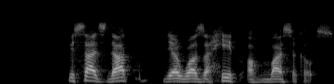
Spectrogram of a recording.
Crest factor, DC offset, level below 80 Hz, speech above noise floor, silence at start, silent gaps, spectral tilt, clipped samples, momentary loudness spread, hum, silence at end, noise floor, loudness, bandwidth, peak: 20 dB; under 0.1%; -78 dBFS; over 58 dB; 0.7 s; none; -4 dB/octave; under 0.1%; 13 LU; none; 0 s; under -90 dBFS; -32 LUFS; 7.8 kHz; -14 dBFS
